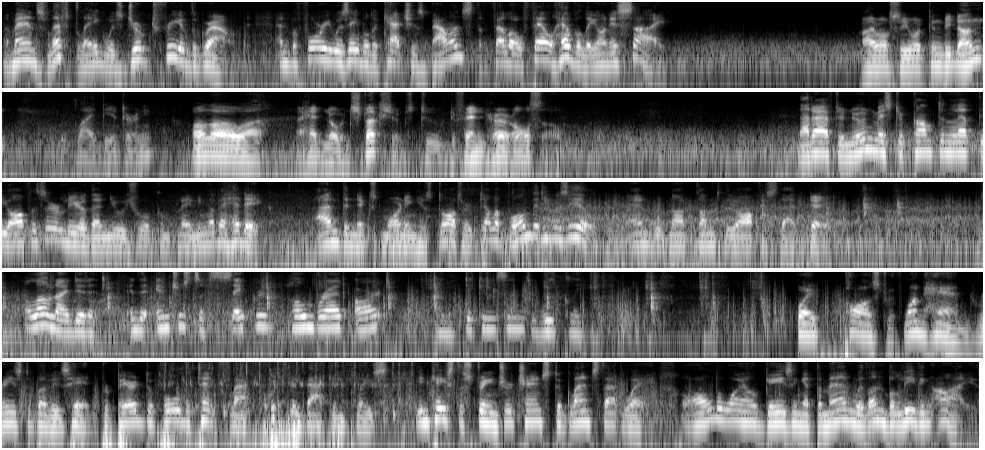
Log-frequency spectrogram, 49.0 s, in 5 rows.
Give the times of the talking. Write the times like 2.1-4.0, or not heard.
0.0-6.7, 8.6-15.4, 17.8-27.9, 29.6-35.2, 37.4-48.9.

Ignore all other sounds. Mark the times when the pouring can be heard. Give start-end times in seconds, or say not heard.
40.8-43.4.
